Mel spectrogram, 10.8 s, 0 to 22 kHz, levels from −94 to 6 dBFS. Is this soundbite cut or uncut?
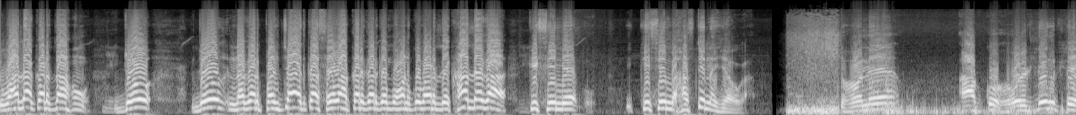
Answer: cut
